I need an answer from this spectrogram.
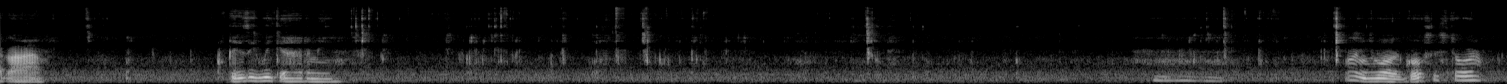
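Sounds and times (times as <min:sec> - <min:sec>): crunchy chewing mouth sounds: 0:03.5 - 0:10.9, 0:11.5 - 0:13.5
person humming briefly: 0:11.4 - 0:12.2.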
